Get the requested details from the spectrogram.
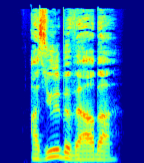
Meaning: person seeking political asylum, asylum seeker
- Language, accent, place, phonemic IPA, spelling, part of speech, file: German, Germany, Berlin, /aˈzyːlbəvɛrbɐ/, Asylbewerber, noun, De-Asylbewerber.ogg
